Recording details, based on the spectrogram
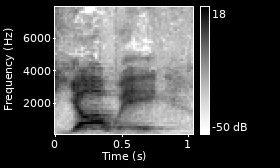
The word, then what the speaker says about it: Yahweh: is most likely pronounced Yahweh, or in a Germanized form, Jehovah.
